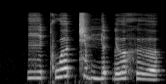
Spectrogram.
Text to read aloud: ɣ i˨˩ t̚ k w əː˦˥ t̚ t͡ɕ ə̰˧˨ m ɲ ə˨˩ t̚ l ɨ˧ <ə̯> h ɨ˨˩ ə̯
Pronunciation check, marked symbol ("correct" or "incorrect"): correct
